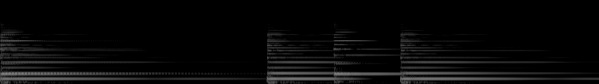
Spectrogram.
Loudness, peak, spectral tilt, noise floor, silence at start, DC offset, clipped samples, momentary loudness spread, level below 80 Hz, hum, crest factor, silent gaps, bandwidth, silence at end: -44 LUFS; -28 dBFS; -5 dB/octave; -64 dBFS; 0 s; under 0.1%; under 0.1%; 20 LU; -70 dBFS; none; 16 dB; none; 9 kHz; 0 s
